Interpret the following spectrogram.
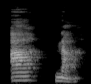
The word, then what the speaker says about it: Ana: In English, we would say Anna, but since our A's are A in Spanish, A. So Ana, Ana, Ana.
